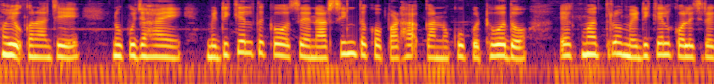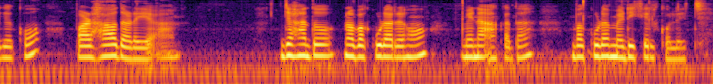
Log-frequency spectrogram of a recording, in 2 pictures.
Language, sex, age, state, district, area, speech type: Santali, female, 18-30, West Bengal, Bankura, rural, spontaneous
